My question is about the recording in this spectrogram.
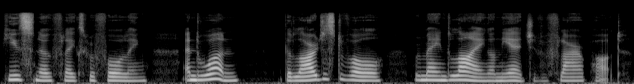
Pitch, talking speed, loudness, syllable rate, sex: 185 Hz, 200 wpm, -21 LUFS, 6.1 syllables/s, female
